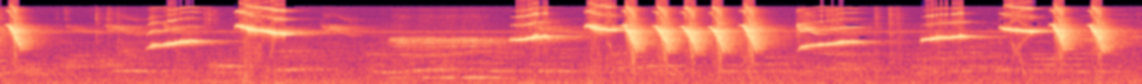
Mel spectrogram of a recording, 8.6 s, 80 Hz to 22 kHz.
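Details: Female Oriental magpie-robin singing on 23 July 2020 to entice a male. The song mixes sweet whistles, a buzzy tonal phrase and a rapid run of five sharp descending notes, with irregular gaps between phrases.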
